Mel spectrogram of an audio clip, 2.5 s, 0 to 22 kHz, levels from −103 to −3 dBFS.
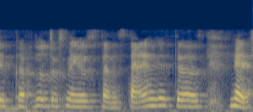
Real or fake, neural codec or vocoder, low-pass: fake; codec, 16 kHz, 4 kbps, FreqCodec, smaller model; 7.2 kHz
